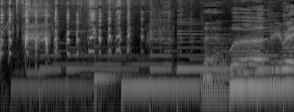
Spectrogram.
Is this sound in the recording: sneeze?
no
